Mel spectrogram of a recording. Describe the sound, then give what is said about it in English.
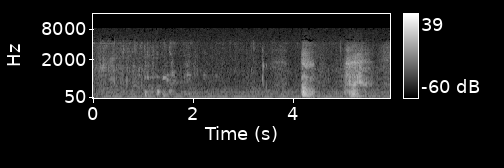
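A water cooler in an office glugs as a cup fills for a drink, two short gurgling bursts near the end over a steady background hiss, with faint shuffling before them. “Hang up your hat and go over to the water cooler for a drink.”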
